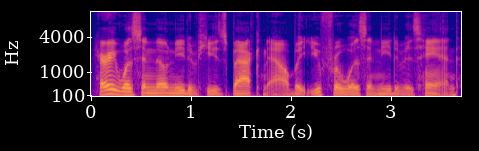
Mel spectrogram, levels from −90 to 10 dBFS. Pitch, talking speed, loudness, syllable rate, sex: 100 Hz, 275 wpm, -20 LUFS, 5.4 syllables/s, male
